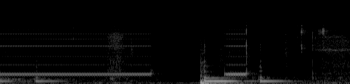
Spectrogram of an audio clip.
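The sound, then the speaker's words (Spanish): A video call ringing tone: an electronic ring made of steady, bright tonal notes with clear overtones, repeating in a few bursts separated by short gaps. “Y voy a tratar de llamar a gente por videollamada, cosa que me parece complicado, pero vamos a ver.”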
